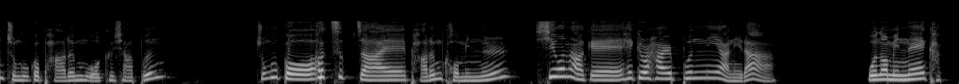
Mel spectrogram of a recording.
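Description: At 3.12 s a short concealed packet loss occurs. About 40 ms of the stream failed to arrive in time, and the decoder covered roughly 32 ms of it by extending the preceding sound before crossfading back into real audio, lasting until 3.17 s. It is heard as a quick smear or wobble in the speech. On a spectrogram the harmonics or noise run unnaturally steady across that sliver, with a soft seam where genuine audio resumes.

From 3.95 to 4.03 s a burst of packet loss removes about 60 ms. The receiver filled that span by carrying the last sound forward and turning it down as it went, so a short held buzz or fading hiss replaces the speech, and the audio resumes slightly further along with that part gone. In the waveform the envelope decays smoothly through the gap. A spectrogram shows frozen, fading bands ending at an abrupt restart.

Across the whole clip, including both gaps, the spectrum stops at 8 kHz, which fits the WebRTC call path running G.722 at around 64 kbps.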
